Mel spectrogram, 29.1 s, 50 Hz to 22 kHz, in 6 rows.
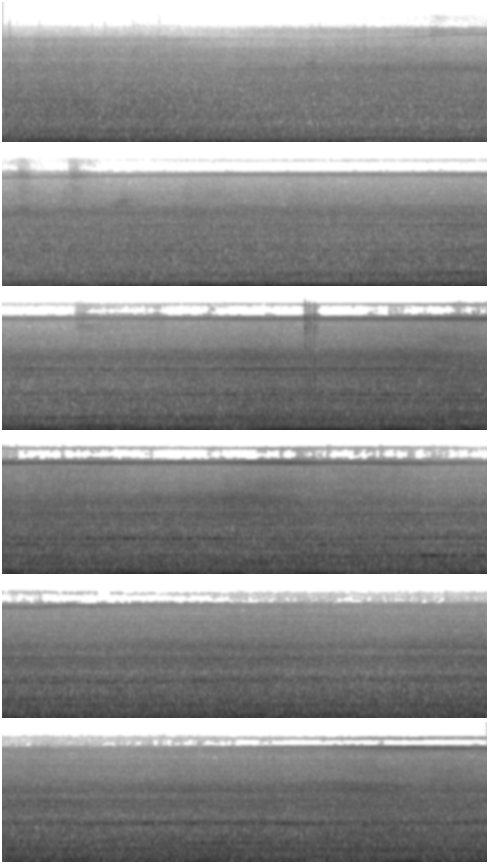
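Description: GWR Class 800 bi-mode train passing close along the platform on its underfloor diesel engines: a steady low engine hum with a thin high whine and wheel noise on top. It grows louder for the first dozen seconds as the coaches come alongside, then holds.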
